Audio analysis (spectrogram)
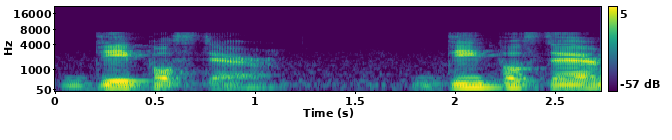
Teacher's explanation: Notice, I'm not even pronouncing those S sounds, but because I'm saying des, I know it's plural.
